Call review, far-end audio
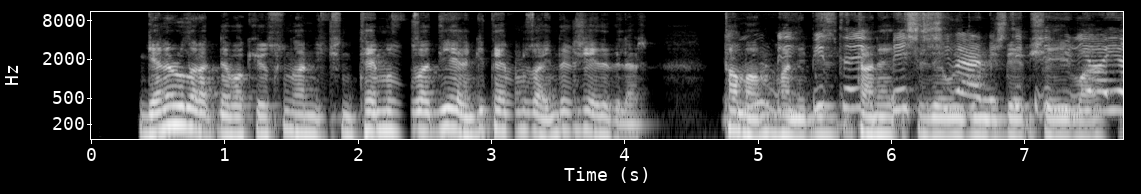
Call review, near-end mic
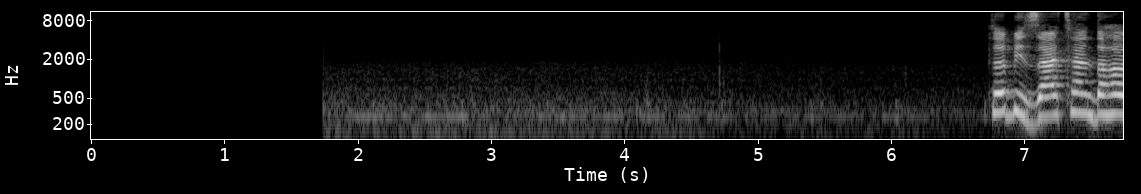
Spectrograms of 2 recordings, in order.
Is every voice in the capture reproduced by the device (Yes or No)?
No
